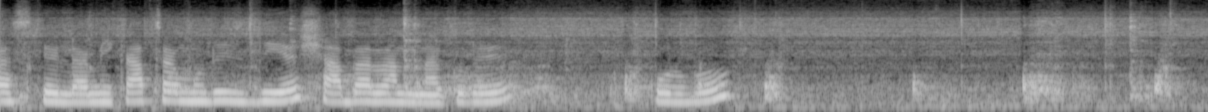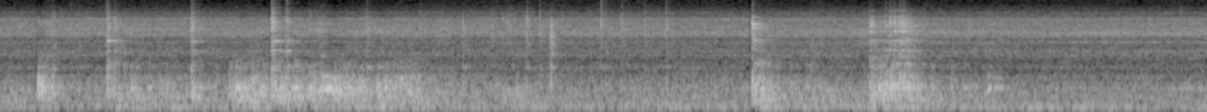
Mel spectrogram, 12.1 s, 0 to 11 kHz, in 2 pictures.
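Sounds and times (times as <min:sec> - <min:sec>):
onions sizzling in oil: 0:00.0 - 0:12.0
metal spatula scraping a pot: 0:01.2 - 0:04.1, 0:05.1 - 0:08.4, 0:09.8 - 0:10.8.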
